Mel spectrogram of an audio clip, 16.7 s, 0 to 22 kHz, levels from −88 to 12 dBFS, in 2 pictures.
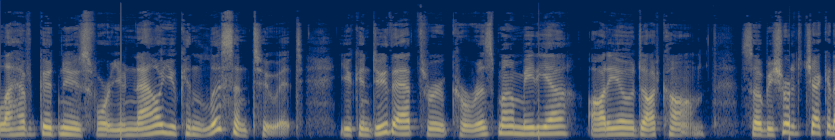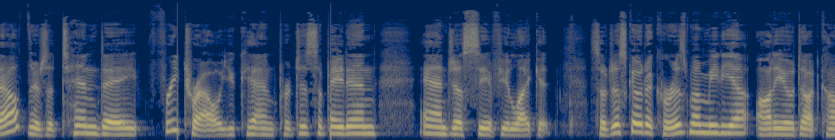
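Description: Small jumps forward in the speech at 1.21, 5.39, 7.90, 10.12 and 11.66 s, each skipping roughly 10 to 40 ms: likely dropped buffers (overrun), with samples overwritten before being read.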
